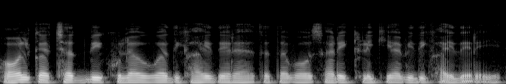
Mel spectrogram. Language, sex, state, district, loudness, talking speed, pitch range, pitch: Hindi, male, Jharkhand, Ranchi, -18 LUFS, 225 wpm, 95-100 Hz, 100 Hz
